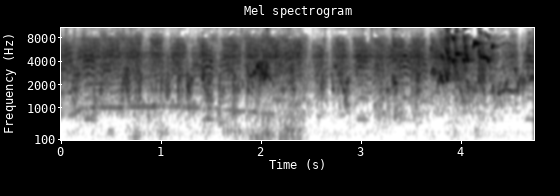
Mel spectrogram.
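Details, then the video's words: Budgies, pet parakeets recorded August 19, 2024, chattering and chirping in a continuous soft warble, a long steady whistled tone running beneath the first half, and sharper chirps toward the end. "Budgies chirping and singing Parakeet talking"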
